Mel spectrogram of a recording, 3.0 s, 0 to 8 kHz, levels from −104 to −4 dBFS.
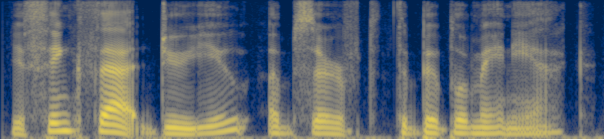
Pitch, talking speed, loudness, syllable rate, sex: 140 Hz, 160 wpm, -21 LUFS, 4.7 syllables/s, female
